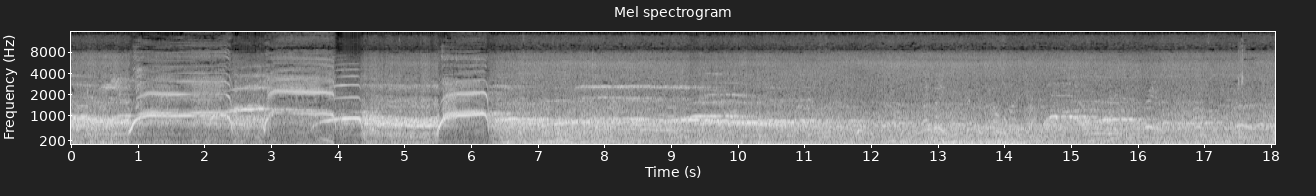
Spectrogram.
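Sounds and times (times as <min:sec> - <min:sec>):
crowd noise: 0:00.0 - 0:18.0.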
